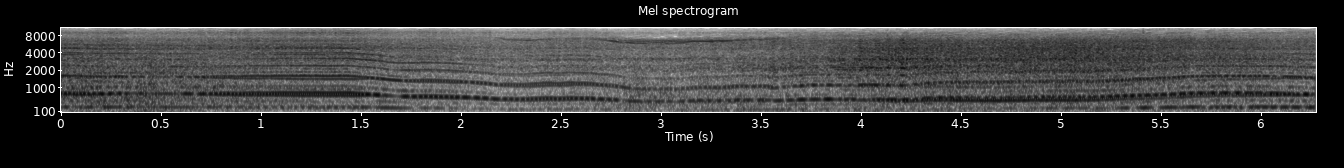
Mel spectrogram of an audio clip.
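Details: Immersion Vortex 250 Pro quadcopter motors on test run after fixing bad bearing sounds, which the owner thinks are fixed; one motor slightly warm: clean whine rising and dipping smoothly with throttle, no grinding or rattle. Normal running.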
